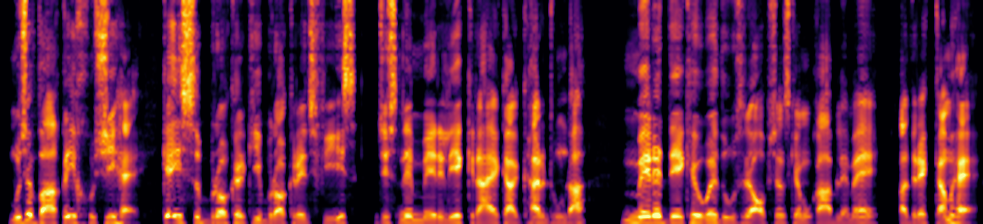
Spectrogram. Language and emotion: Urdu, happy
